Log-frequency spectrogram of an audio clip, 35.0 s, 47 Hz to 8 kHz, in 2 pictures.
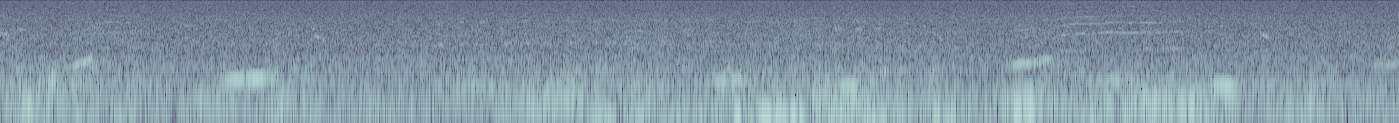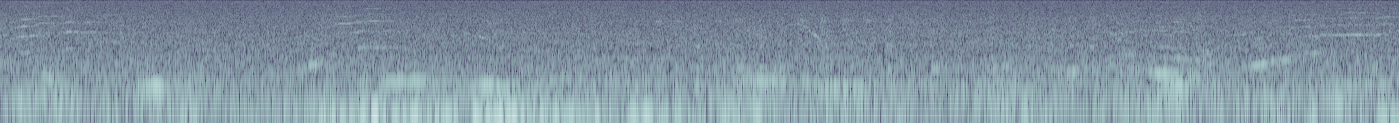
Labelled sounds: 1.3	1.6	humpback whale, 2.9 to 3.2 kHz
13.2	14.8	humpback whale, 1.0 to 6.1 kHz
17.7	18.3	humpback whale, 1.6 to 4.0 kHz
21.7	22.4	humpback whale, 0.99 to 5.5 kHz
23.4	23.7	humpback whale, 1.4 to 1.9 kHz
32.9	34.9	humpback whale, 0.80 to 5.6 kHz

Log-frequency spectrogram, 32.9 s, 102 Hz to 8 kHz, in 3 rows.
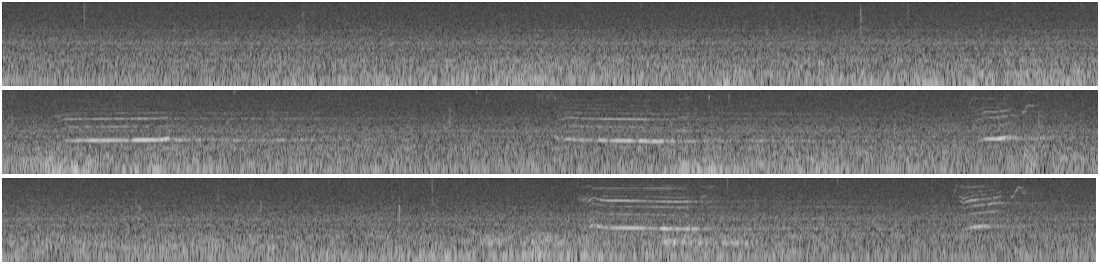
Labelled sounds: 11.4	12.8	killer whale, Bigg's (transient), AT1 transient, 0.32 to 5.5 kHz
16.4	17.9	killer whale, Bigg's (transient), AT1 transient, 0.44 to 5.5 kHz
20.6	21.5	killer whale, Bigg's (transient), AT1 transient, 0.53 to 5.2 kHz
27.7	29.1	killer whale, Bigg's (transient), AT1 transient, 0.44 to 5.8 kHz
31.2	32.3	killer whale, Bigg's (transient), AT1 transient, 0.55 to 5.5 kHz

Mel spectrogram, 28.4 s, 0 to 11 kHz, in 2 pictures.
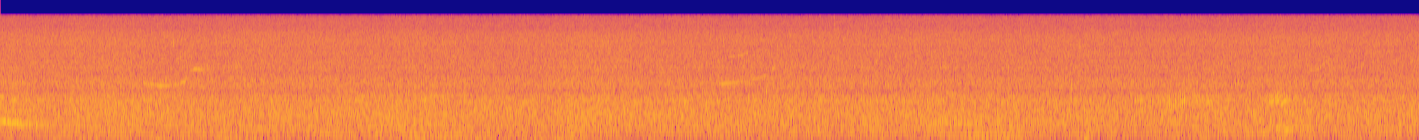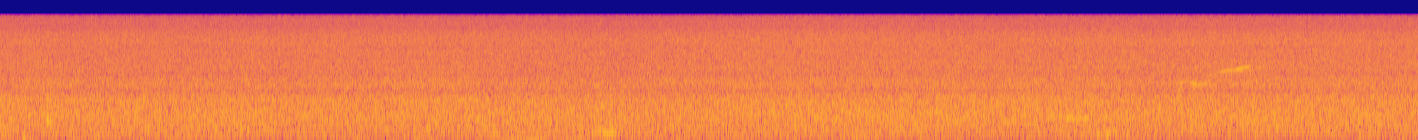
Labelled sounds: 1.4	1.7	humpback whale, 1.3 to 1.5 kHz
7.2	7.5	humpback whale, 1.4 to 1.6 kHz
26.0	26.7	humpback whale, 1.3 to 2.5 kHz

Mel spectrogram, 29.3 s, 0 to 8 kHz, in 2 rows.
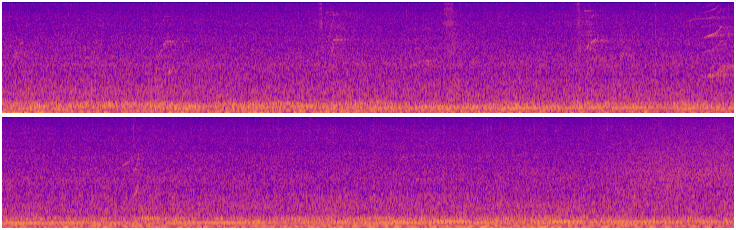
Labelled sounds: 3.1	3.5	killer whale, southern resident, 1.1 to 2.7 kHz
13.6	14.6	killer whale, southern resident, 1.0 to 7.4 kHz

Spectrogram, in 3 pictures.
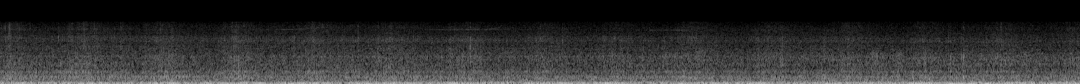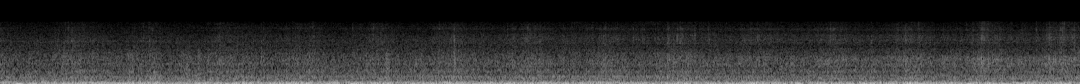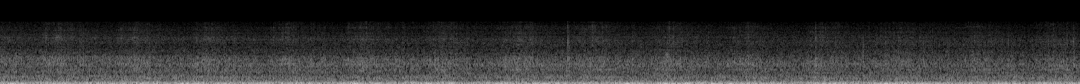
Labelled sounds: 4.4	5.0	killer whale, 5.0 to 5.9 kHz

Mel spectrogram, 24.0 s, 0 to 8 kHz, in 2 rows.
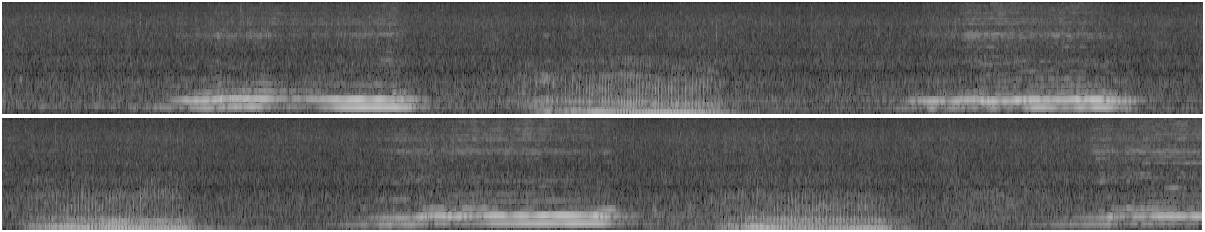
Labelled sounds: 1.9	2.8	humpback whale, 2.9 to 3.4 kHz
6.9	7.2	humpback whale, 1.1 to 1.3 kHz
9.5	10.2	humpback whale, 3.1 to 7.1 kHz
10.5	10.8	humpback whale, 0.78 to 0.84 kHz
15.8	17.6	humpback whale, 0.91 to 4.4 kHz
22.9	24.0	humpback whale, 1.1 to 5.1 kHz

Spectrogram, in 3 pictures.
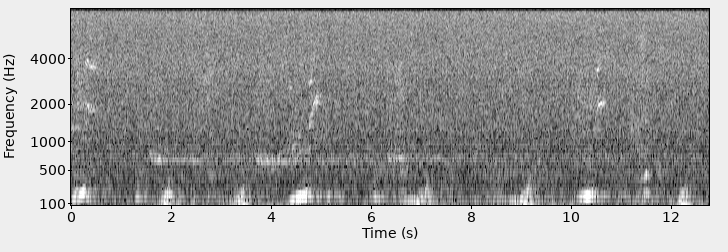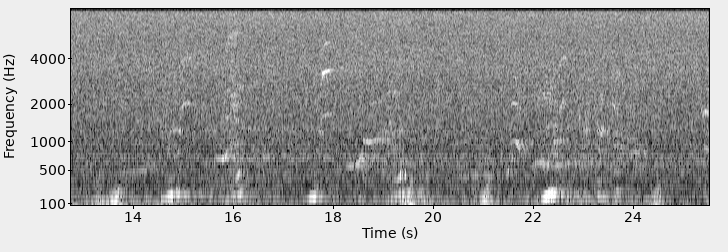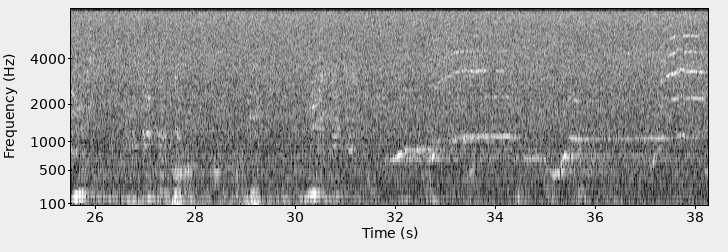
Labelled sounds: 0.2	0.6	humpback whale, 1.7 to 4.0 kHz
4.8	5.0	humpback whale, 1.3 to 2.3 kHz
14.7	15.2	humpback whale, 1.1 to 2.1 kHz
17.8	18.0	humpback whale, 1.4 to 3.4 kHz
18.6	19.0	humpback whale, 0.96 to 1.1 kHz
21.5	21.9	humpback whale, 0.80 to 2.1 kHz
23.3	23.5	humpback whale, 1.1 to 1.4 kHz
32.0	33.9	humpback whale, 0.80 to 4.5 kHz
35.5	35.8	humpback whale, 1.0 to 1.1 kHz
37.4	38.2	humpback whale, 2.1 to 5.7 kHz

